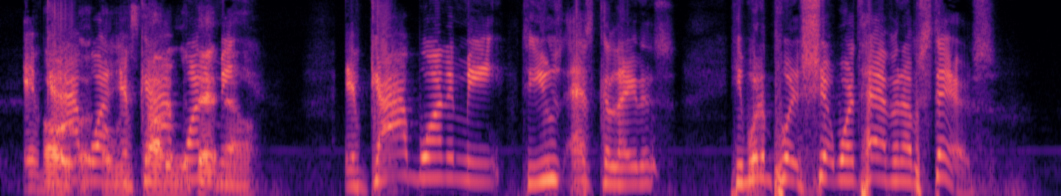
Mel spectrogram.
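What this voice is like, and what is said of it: Imitates another person's voice. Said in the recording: “that was the worst impression of ... impression of you ... I thought you were talking for a second there”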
